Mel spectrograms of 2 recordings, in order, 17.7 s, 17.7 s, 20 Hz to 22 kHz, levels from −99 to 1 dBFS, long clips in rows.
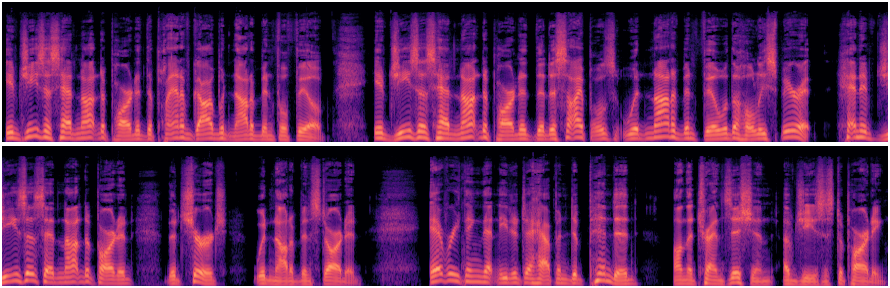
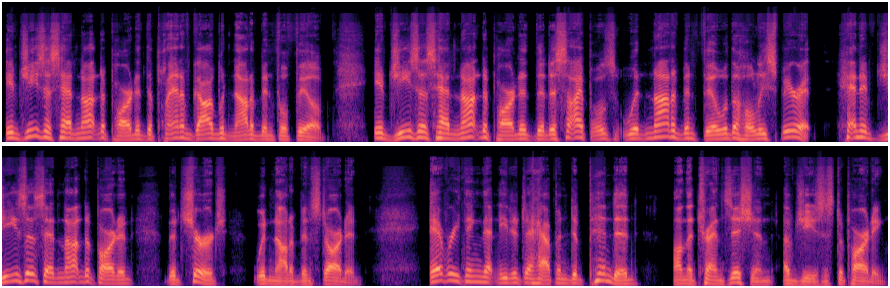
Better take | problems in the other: first | garbled, watery; slightly; nothing above 19 kHz

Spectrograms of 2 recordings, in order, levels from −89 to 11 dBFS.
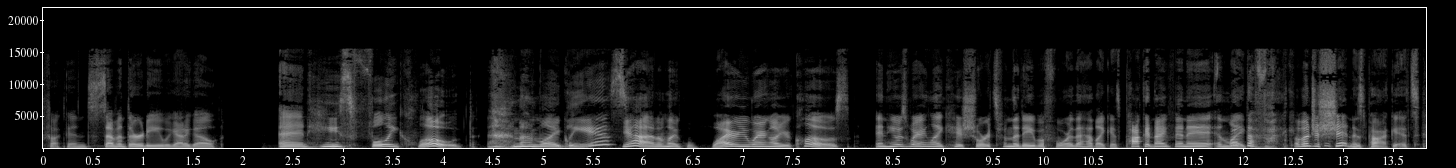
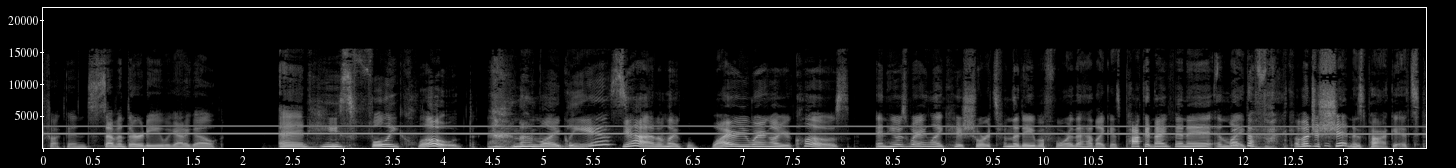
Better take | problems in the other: first | high-pitched whine; loud; throughout; 2.5 kHz, 5 dB below the speech

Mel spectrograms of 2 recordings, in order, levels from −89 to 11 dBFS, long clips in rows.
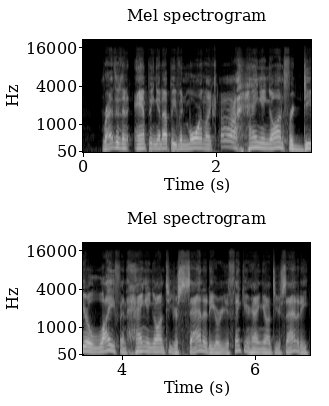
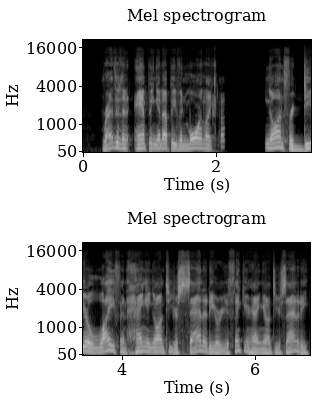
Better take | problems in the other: first | audio cutting out; at 2 s for 0.5 s

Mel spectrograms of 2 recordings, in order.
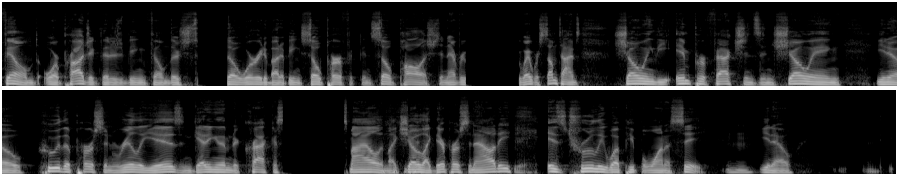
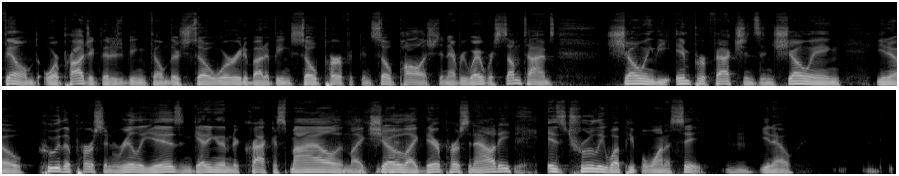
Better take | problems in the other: second | audio freezing; at 2 s, at 4.5 s for 0.5 s and at 12 s for 0.5 s

